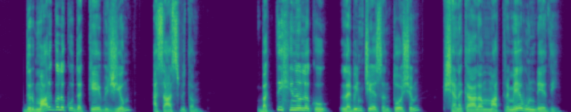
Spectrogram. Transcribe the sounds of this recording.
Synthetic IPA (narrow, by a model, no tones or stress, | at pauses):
d̪uɾmaːɾɡulɐkud̪ɐkːe̞ːʋid͡ʒɐjɐm | ɐsaːsʋit̪ɐm | bʱɐk̚t̪ihinulɐku | lɐbʱiɲt͡ʃeːsɐnt̪ɔːʂɐm | kʂɐnɐkaːlɐmːaːt̪ɾɐmeːuɳɖe̞ːd̪i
